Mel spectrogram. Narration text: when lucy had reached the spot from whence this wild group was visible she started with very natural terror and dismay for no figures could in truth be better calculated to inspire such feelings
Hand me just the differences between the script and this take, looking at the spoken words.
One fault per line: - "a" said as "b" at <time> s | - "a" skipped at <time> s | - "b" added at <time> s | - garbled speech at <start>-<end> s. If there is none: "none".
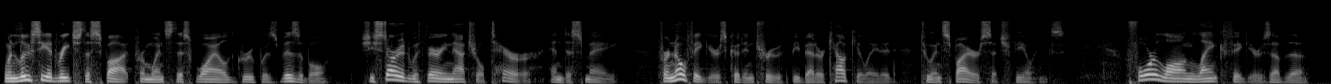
- "four long lank figures of the" added at 11.2 s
